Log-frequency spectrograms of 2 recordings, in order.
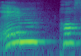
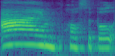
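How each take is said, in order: First: It is said as one unbroken word. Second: There is a short gap after the first syllable. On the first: It says that the thing cannot be done. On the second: It says that the thing can be done.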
